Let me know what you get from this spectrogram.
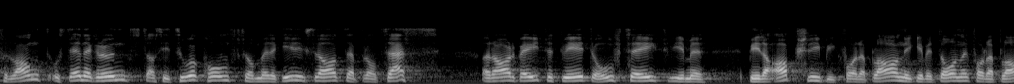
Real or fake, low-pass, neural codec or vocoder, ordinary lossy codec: real; 5.4 kHz; none; none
